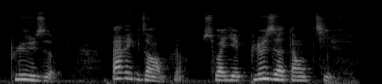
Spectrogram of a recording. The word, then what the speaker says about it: plus: plus vite que moi attention devant une voyelle ou un h muet on fait la liaison donc en prononce plus par exemple soyez plus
